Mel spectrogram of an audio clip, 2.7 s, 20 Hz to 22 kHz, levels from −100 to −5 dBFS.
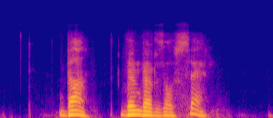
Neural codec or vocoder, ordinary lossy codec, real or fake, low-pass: codec, 16 kHz, 4 kbps, FreqCodec, smaller model; Opus, 32 kbps; fake; 7.2 kHz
